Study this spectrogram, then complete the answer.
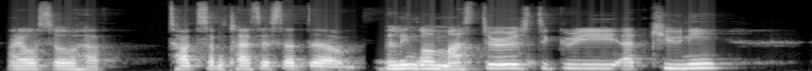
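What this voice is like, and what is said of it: Noticeable accent. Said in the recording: “See, there's the accent.”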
